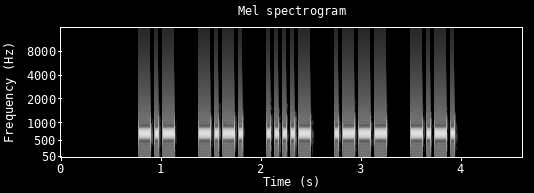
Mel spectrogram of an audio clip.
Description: Morse code, heard as a keyed tone, about 30 wpm, spaced as for 22 wpm, 700 Hz. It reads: KC4JC
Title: USA Call Signs - 5 Characters - 2x Character Spacing - 30wpm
